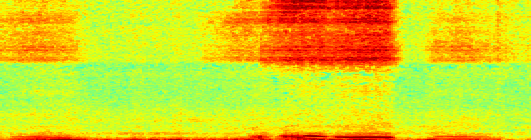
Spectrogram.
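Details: Loud, persistent snoring from a sleeping Miniature Schnauzer lying beside another dog: rough rumbling breaths with a whistling, squeaky nasal tone on each cycle.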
